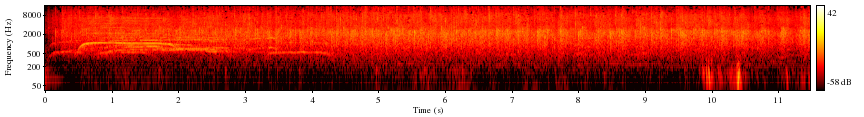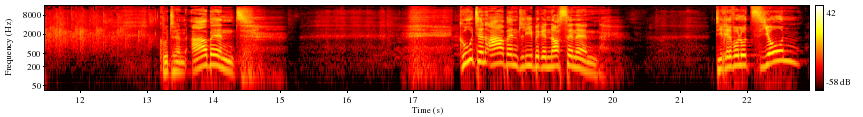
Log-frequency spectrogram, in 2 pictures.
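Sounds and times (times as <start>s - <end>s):
audience applause at a stage show: 0.0s - 13.2s
speech: 13.2s - 14.7s, 17.7s - 20.0s, 21.6s - 22.8s.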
